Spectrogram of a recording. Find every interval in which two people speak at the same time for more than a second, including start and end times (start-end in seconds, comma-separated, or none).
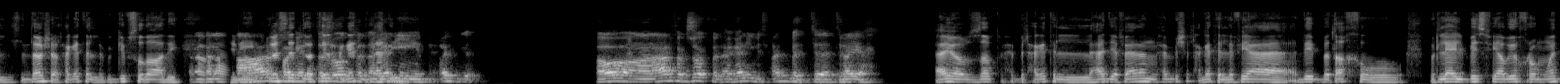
2.3-4.1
